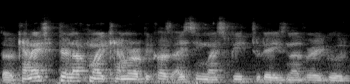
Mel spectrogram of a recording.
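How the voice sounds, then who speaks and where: With noticeable background noise, a man talks in a room that has audible echo. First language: not English. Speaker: lecturer and researcher. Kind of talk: online lecture. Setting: video call. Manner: halting, many fillers. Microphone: poor internet connection.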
